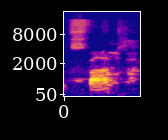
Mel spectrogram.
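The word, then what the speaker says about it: צפת: And that is the incredible explosion of spiritual, literary, religious activity that occurred in the northern Israel city of Safed, pronounced in Hebrew Tzfat or Tzfat.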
